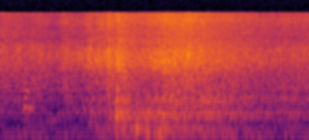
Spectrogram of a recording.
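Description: Water splashes in a pool.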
